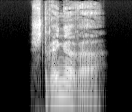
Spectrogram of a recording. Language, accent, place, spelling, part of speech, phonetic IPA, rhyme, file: German, Germany, Berlin, strengerer, adjective, [ˈʃtʁɛŋəʁɐ], -ɛŋəʁɐ, De-strengerer.ogg
- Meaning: inflection of streng: 1. strong/mixed nominative masculine singular comparative degree 2. strong genitive/dative feminine singular comparative degree 3. strong genitive plural comparative degree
